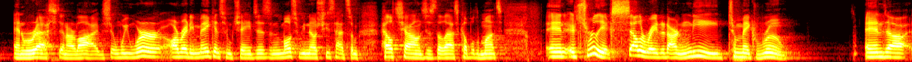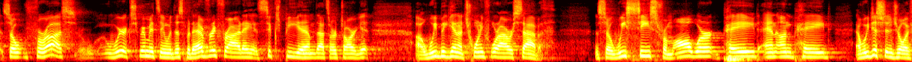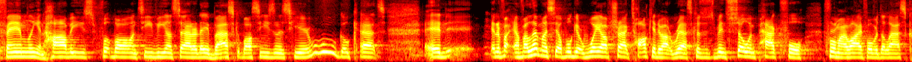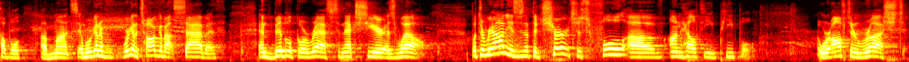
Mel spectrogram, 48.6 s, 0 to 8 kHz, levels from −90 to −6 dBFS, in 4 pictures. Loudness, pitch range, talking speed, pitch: -14 LUFS, 155-185 Hz, 185 wpm, 170 Hz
